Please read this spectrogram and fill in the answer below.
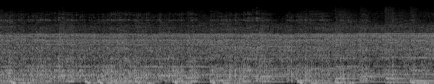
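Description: Electric hand mixer running, its twin beaters whisking a liquid mixture in a glass bowl until it foams: a steady whirring noise. Background music plays faintly underneath.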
